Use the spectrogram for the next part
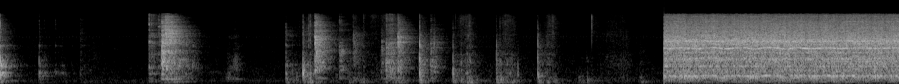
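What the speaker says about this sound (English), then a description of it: "poured the mixture in my NutriBullet and mixed it all up" NutriBullet blender mixing Pennsylvania Dutch apple Betty batter of sugar, butter, water and eggs, preceded by clattering of dishes and utensils, then the motor kicks in with a loud, steady, continuous whir.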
